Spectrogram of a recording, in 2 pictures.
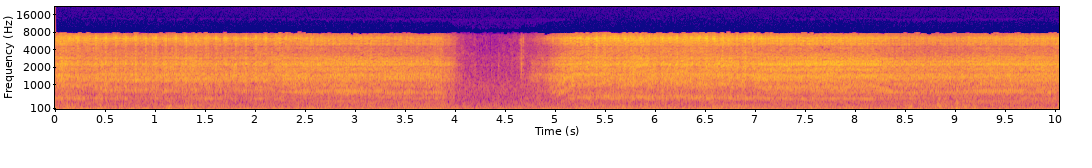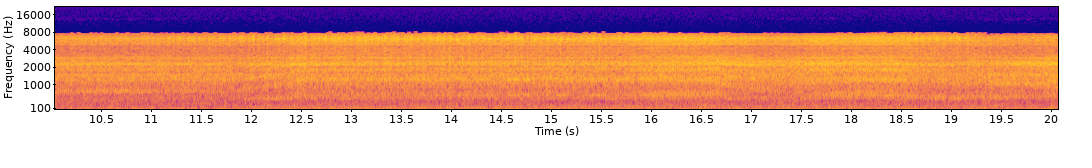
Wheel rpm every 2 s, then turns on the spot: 110, 80, 80, 120, 80, 100, 150, 160, 140, 150.
none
